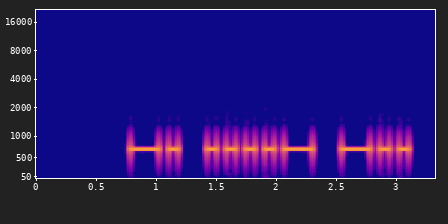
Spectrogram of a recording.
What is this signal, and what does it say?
Morse code, heard as a keyed tone, about 16 wpm, 700 Hz. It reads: N4D
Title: USA Call Signs - 5 Characters - 6x Character Spacing - 15wpm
